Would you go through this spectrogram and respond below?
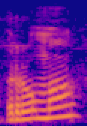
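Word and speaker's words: Rummo: Rumo. – How do you spell that? – It's R-U-M-M-O.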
